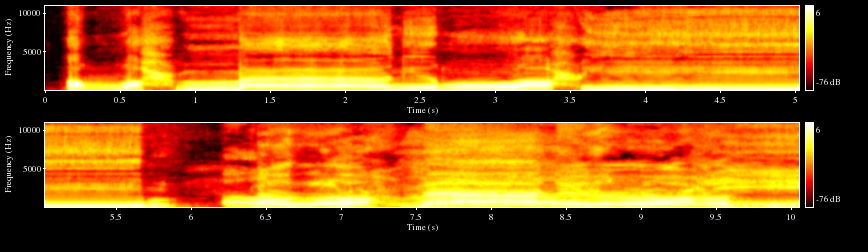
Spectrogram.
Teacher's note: رحیم وقف میں 3 الف تک اس کو کھینچ کر پڑھیں گے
